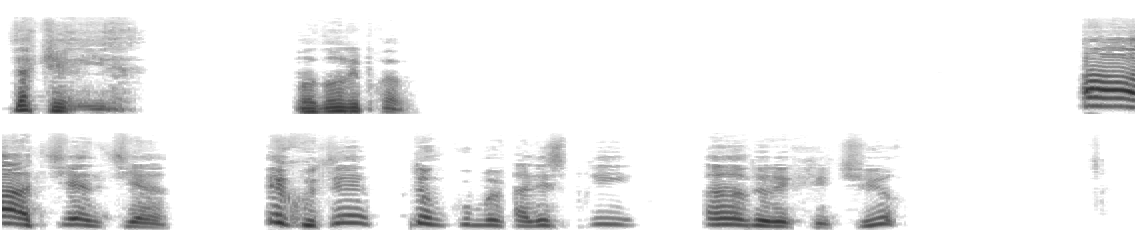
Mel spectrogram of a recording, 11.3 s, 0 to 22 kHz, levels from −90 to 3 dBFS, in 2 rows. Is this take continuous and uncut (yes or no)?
no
